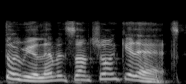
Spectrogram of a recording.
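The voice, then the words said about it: Put-on South London accent. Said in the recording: “they'd say it in a South London accent too”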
